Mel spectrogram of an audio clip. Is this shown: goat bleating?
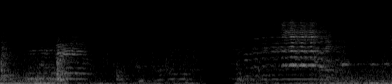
yes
